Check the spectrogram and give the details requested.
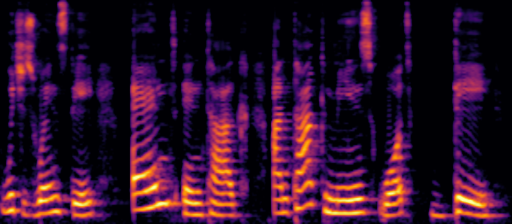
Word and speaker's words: Tag: So it's not Tag, but Tag, Tag, Tag.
